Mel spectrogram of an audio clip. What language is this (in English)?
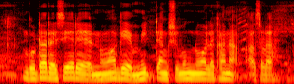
Santali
